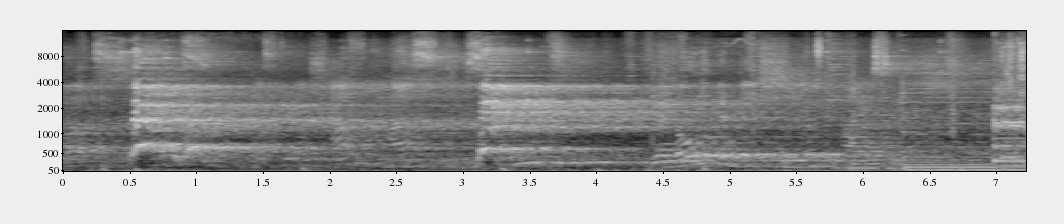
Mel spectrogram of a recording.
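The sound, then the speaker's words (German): Dogs bark and yip repeatedly inside a reverberant church, several loud barks mixed with whimpers, over a steady background hum of a crowd or room noise. “Es wird gesungen, gebetet und gebellt.”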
